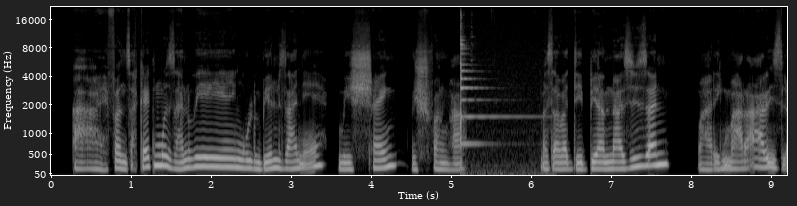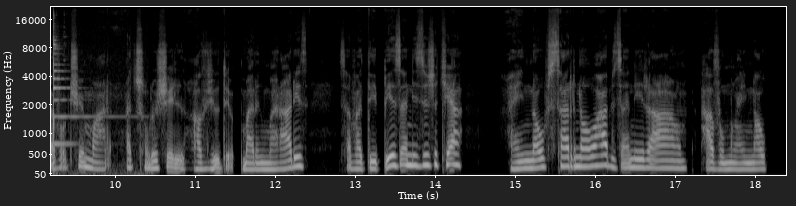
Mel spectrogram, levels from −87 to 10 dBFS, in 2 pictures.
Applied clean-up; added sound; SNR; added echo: none; Acoustic guitar; 7 dB; none.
